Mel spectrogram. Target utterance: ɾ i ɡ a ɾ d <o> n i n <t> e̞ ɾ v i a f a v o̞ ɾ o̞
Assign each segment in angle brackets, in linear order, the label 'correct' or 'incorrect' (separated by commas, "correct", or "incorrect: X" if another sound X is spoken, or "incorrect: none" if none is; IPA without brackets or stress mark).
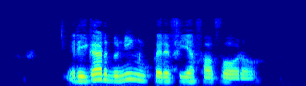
incorrect: u, incorrect: p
